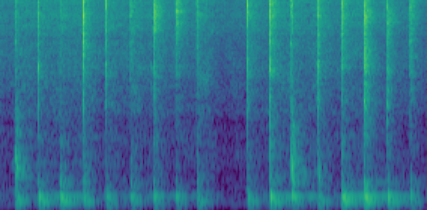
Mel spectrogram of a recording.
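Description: Stone pestle pounding turmeric, garlic and onions in a stone mortar: a steady run of knocks, about three a second, each with a short low ring from the stone, with a brief pause about three seconds in.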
